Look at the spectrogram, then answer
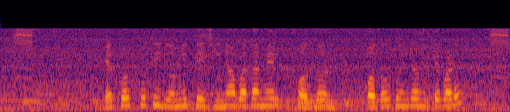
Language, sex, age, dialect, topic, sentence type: Bengali, female, 31-35, Standard Colloquial, agriculture, question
